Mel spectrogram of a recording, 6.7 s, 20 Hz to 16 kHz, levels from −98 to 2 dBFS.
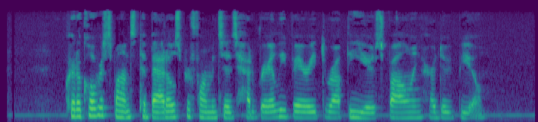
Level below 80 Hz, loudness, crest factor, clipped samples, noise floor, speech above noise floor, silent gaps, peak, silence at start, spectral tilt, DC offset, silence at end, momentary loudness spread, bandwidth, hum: -82 dBFS; -30 LUFS; 18 dB; under 0.1%; -61 dBFS; 31 dB; none; -12 dBFS; 0.8 s; -4 dB/octave; under 0.1%; 0.65 s; 11 LU; 11.5 kHz; none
